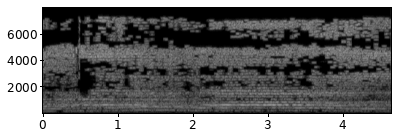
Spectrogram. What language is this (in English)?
Arabic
